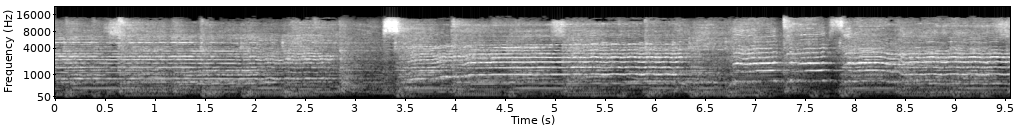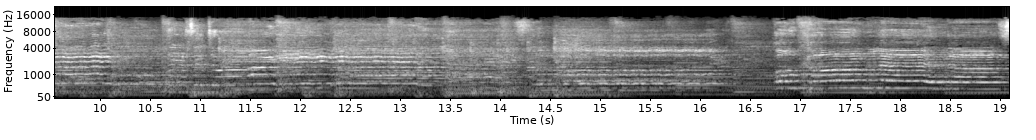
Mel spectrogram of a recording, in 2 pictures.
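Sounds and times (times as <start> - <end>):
woman singing into microphone: 0.0 - 14.6
live band with drums and bass: 0.0 - 18.0
harmony singers: 0.0 - 19.0.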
